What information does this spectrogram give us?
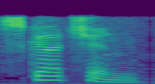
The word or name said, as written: scutcheon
